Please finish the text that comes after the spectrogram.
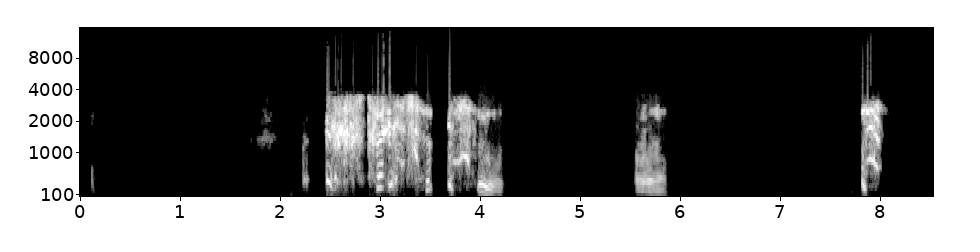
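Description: A cluster of harsh, rasping bursts of coughing and throat clearing, loud and close, followed after a pause by two shorter isolated coughs.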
